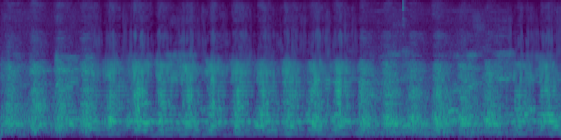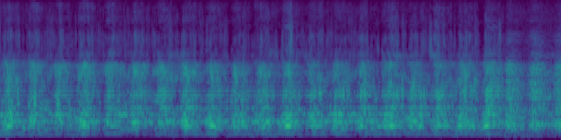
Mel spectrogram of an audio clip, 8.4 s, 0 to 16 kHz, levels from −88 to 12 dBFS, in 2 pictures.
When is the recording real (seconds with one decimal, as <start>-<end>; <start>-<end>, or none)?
0.0-0.7; 2.7-3.8; 8.0-8.4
